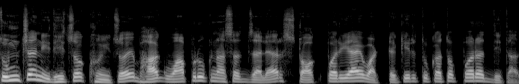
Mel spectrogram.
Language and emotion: Goan Konkani, neutral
